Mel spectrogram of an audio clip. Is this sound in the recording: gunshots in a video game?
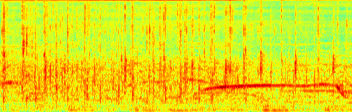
no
